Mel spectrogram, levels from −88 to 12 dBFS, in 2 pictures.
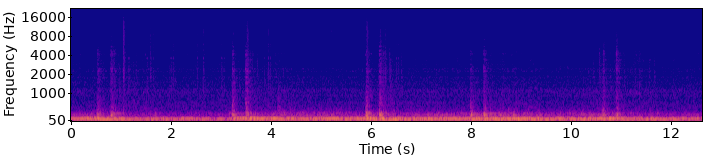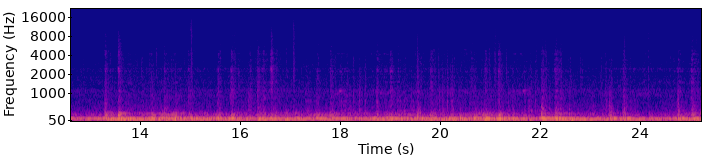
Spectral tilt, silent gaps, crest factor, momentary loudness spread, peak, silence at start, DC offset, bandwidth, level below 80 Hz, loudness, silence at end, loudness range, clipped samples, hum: -10.5 dB/octave; none; 16 dB; 9 LU; -14 dBFS; 0 s; under 0.1%; 2.7 kHz; -36 dBFS; -33 LUFS; 0 s; 3 LU; under 0.1%; none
